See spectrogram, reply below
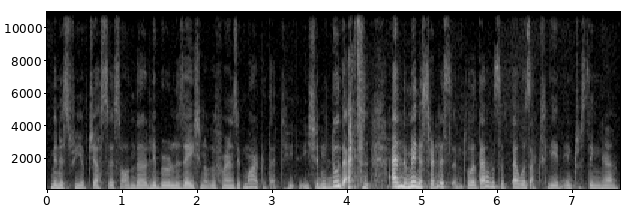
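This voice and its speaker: Middle-aged woman academic from tunisia, talks it through slowly, lots of restarts. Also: lowish voice, dark tone. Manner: thoughtful, hesitant with restarts. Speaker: guest professor. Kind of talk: academic interview answers.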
